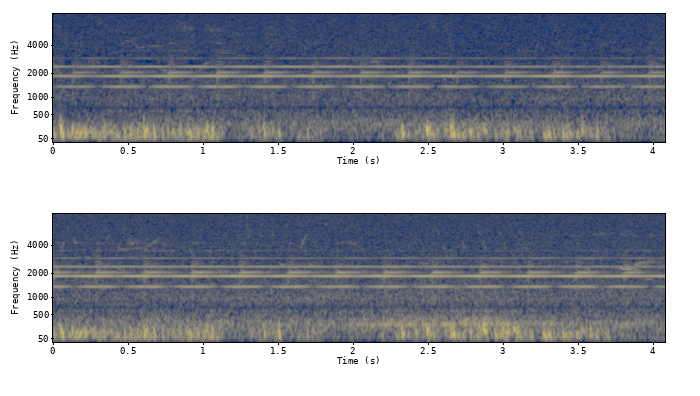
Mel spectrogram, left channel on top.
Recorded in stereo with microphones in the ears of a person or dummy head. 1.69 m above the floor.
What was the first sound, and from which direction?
Only background noise.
